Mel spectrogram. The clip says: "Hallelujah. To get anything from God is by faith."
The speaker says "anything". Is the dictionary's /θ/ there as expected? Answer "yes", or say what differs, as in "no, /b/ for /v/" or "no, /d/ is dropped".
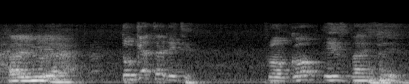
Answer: no, /t/ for /θ/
